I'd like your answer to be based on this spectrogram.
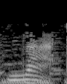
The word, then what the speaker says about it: snack: 所以如果你带蛇上飞机呢，我不知道是不是有办法带蛇上飞机，那不要讲错，讲错就会很尴尬，所以是 snack。这个 A 这个发音呢，是发那个音标长得像蝴蝶的那个鸭舌的音，是不是鸭舌头？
